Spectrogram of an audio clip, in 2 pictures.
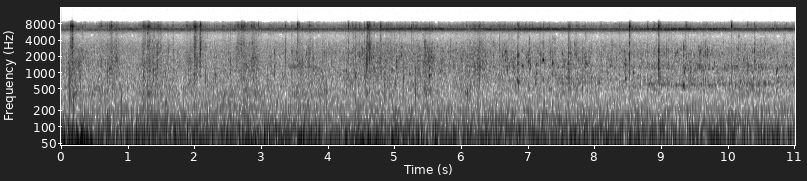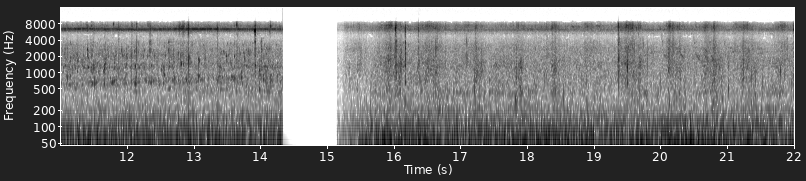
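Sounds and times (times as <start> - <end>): wind rumble on microphone: 0.0 - 14.3, 15.2 - 22.0
rainwater rushing: 6.5 - 14.3.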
